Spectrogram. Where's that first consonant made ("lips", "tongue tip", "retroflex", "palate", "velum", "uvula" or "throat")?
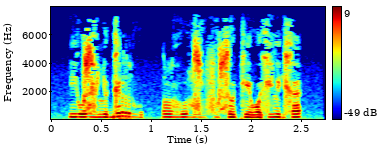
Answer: palate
